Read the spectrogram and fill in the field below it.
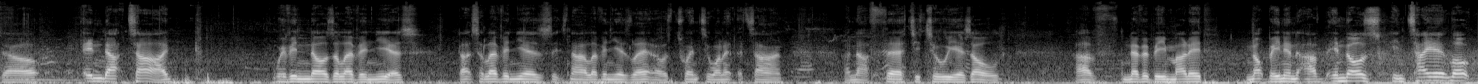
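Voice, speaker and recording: A man's voice: medium pitch, steady tone, unhurried. Man in his thirties outdoors. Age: 30s. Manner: repetitive, restarting, insistent. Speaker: vlogger. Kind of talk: first-person video to camera. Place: outdoors by a street. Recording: outdoor street noise. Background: traffic noise.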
